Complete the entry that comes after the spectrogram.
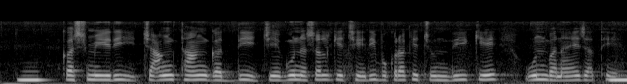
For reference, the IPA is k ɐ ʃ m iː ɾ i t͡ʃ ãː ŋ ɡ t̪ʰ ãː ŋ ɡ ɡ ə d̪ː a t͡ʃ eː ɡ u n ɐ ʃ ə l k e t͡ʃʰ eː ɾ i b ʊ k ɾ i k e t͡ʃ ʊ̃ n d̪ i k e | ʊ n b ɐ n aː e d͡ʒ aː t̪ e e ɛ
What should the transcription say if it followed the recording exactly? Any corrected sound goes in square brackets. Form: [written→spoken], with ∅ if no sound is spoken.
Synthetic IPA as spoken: k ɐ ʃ m iː ɾ i t͡ʃ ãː ŋ ɡ t̪ʰ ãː ŋ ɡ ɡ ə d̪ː [a→i] t͡ʃ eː ɡ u n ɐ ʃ ə l k e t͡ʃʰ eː ɾ i b ʊ k ɾ [i→a] k e t͡ʃ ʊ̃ n d̪ i k e | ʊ n b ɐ n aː e d͡ʒ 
